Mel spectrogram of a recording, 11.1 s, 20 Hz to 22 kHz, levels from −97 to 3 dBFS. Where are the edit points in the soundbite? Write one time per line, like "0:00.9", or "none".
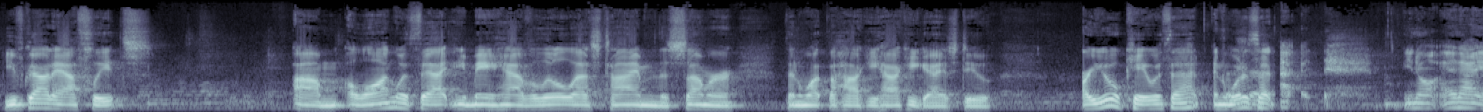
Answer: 0:06.6
0:09.6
